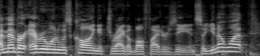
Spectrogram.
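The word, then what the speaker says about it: Dragon Ball FighterZ: video but I know the game is actually pronounced Dragon Ball fighters but I just like saying Dragon Ball fighters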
